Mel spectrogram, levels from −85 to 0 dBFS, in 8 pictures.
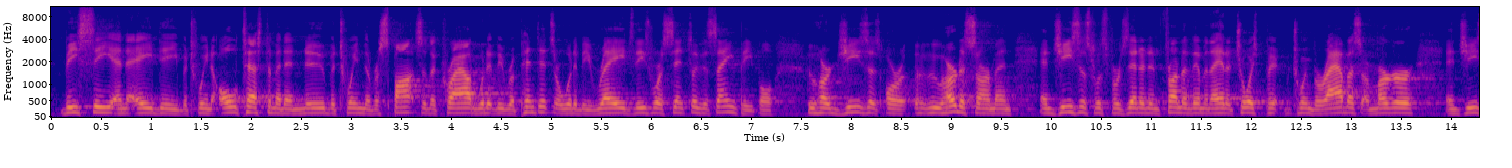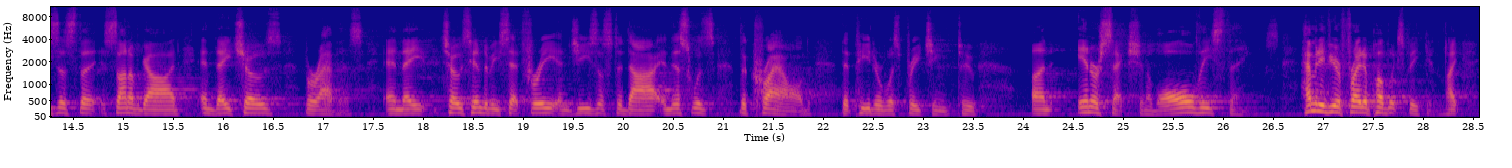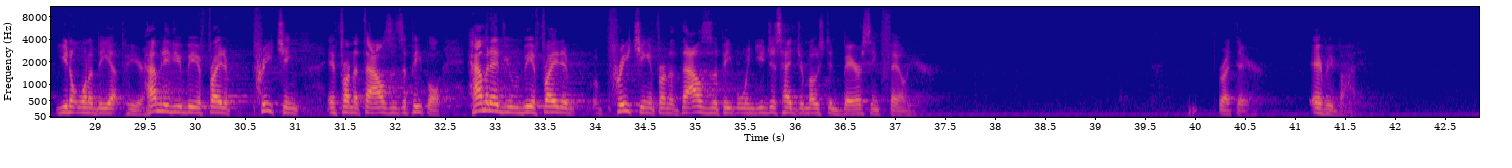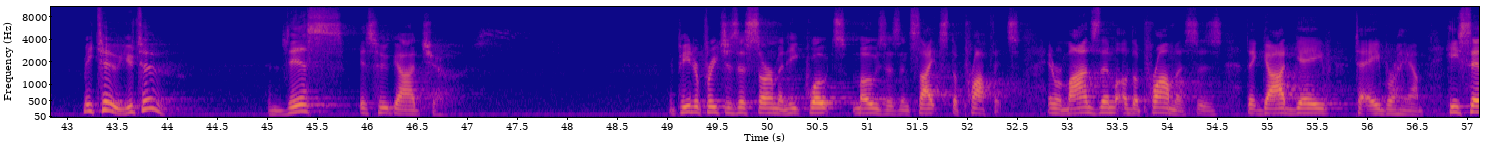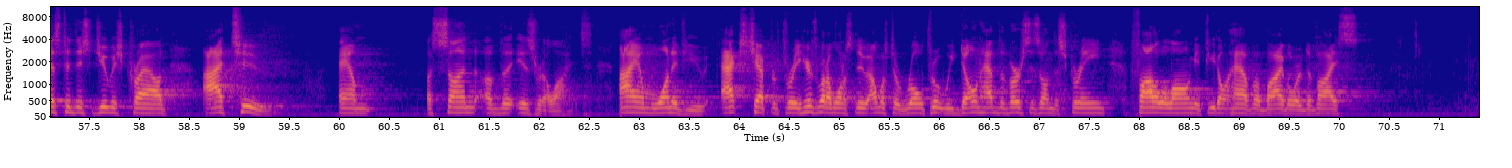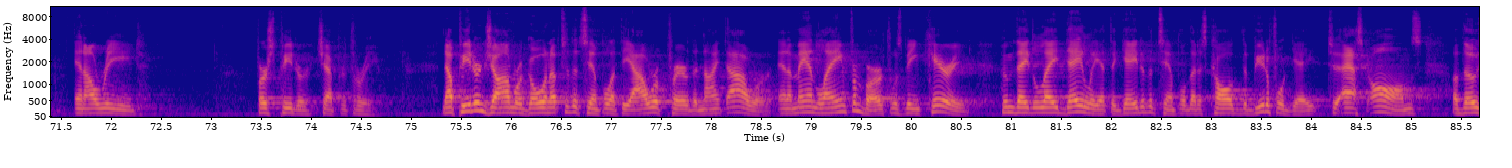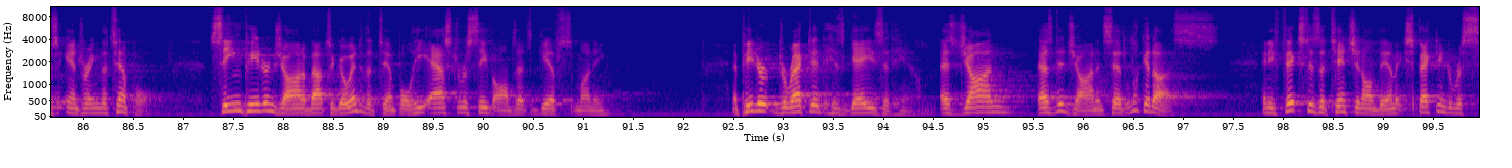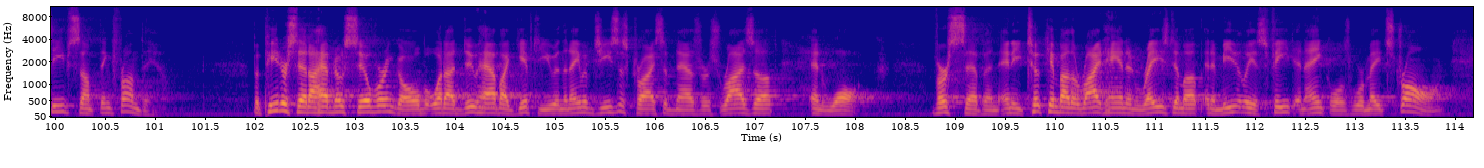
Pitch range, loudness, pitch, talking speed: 120-155 Hz, -34 LUFS, 140 Hz, 210 wpm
